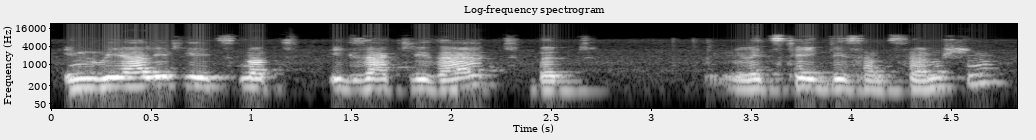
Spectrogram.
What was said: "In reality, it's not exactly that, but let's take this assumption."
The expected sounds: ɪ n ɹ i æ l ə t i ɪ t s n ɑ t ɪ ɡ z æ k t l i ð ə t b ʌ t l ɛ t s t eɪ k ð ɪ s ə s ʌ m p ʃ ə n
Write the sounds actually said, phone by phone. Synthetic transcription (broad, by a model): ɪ n ɹ i æ l ə t i ɪ t s n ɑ t ɪ ɡ z æ k t l i ð ə t b ʌ t l ɛ t s t eɪ k ð ɪ s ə s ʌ m p ʃ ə n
